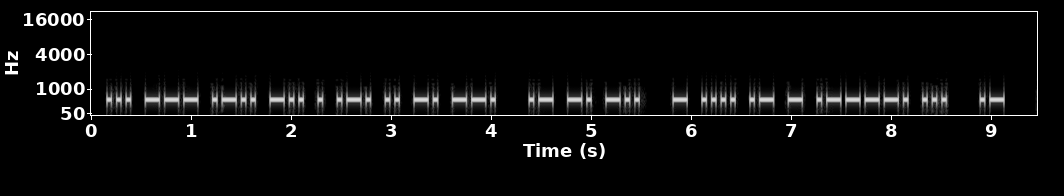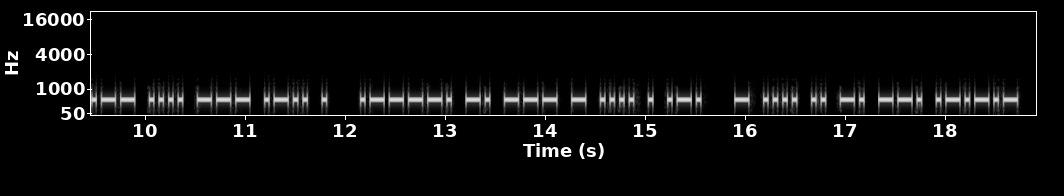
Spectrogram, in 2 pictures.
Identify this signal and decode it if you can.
Morse code, heard as a keyed tone, about 25 wpm, 600 Hz. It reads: SOLDERING AND THAT'S A WHOLE 'NOTHER THING.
